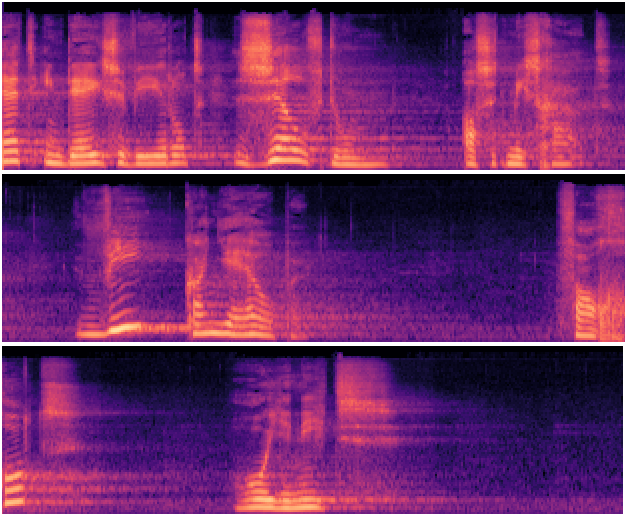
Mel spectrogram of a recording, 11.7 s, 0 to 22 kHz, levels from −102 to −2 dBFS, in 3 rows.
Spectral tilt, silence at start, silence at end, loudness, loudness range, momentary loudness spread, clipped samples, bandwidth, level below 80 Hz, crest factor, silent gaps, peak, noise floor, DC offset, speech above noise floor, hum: -4 dB/octave; 0 s; 1.45 s; -21 LUFS; 6 LU; 21 LU; under 0.1%; 17 kHz; -66 dBFS; 18 dB; none; -4 dBFS; -61 dBFS; under 0.1%; 41 dB; none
